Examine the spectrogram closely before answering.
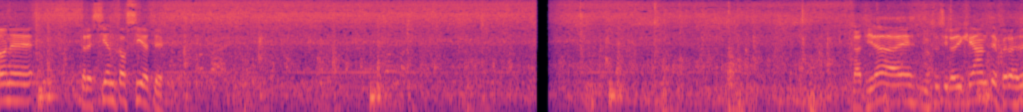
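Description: A printing press runs with a steady mechanical clatter.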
